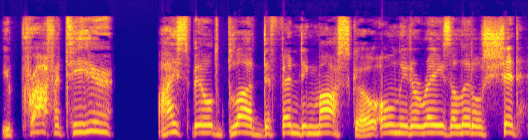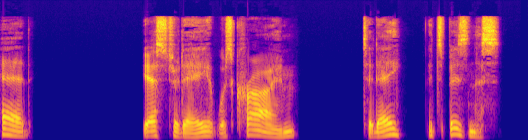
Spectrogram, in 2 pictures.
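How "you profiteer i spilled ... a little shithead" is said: high, furious, screaming rebuke. Retelling a father chasing with a belt: imitating a father screaming.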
